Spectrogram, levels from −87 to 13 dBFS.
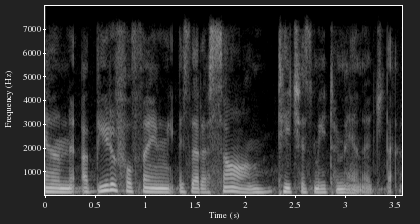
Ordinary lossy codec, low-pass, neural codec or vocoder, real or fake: Opus, 64 kbps; 7.2 kHz; codec, 16 kHz, 4 kbps, FunCodec, trained on LibriTTS, 50 frames a second; fake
